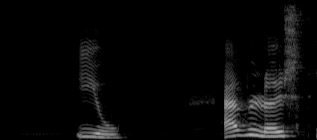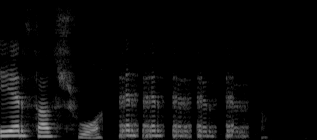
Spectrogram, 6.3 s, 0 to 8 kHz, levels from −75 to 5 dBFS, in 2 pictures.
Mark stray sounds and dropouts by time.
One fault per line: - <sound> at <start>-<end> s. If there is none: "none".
- laugh at 4.4-5.7 s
